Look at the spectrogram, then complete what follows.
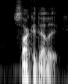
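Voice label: "psychedelic", Australian English; pronunciations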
